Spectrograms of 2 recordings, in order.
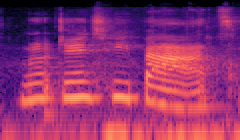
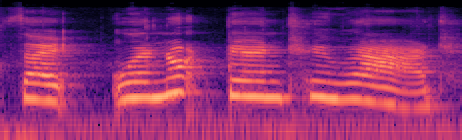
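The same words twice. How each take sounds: First: Said in the usual way. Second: Talking around a pencil in mouth; mumbled with a pencil between teeth. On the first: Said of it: "Sorry, I've got a pencil". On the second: Real, not acted. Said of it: "I've got a pencil, pencil in my mouth then".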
